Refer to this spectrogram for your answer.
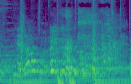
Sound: laughter

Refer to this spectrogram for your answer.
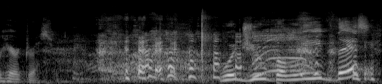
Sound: people laugh

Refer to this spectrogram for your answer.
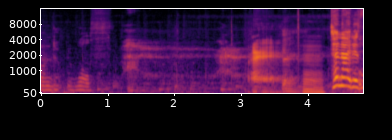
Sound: growls

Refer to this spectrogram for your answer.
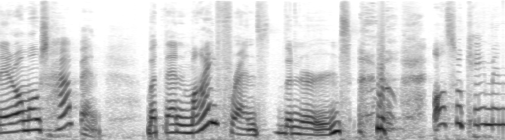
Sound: laughs

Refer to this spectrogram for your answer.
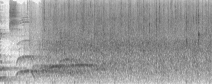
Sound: audience applauding

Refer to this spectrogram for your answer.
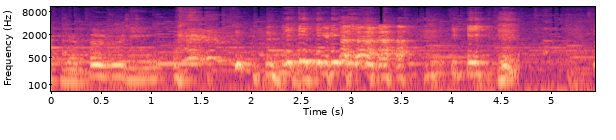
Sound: chuckle

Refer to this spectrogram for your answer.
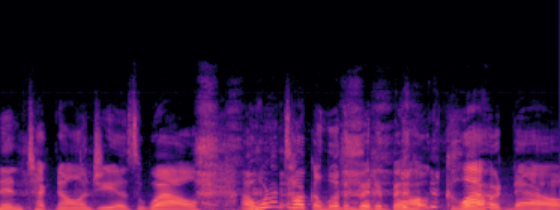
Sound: laughs

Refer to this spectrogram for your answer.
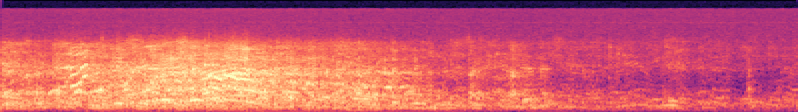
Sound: laughter

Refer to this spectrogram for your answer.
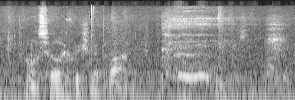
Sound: laughs

